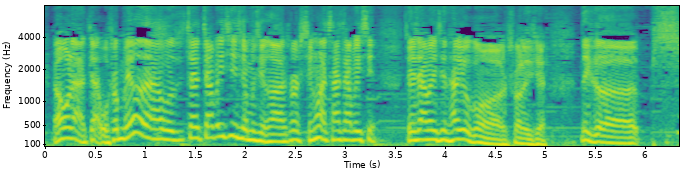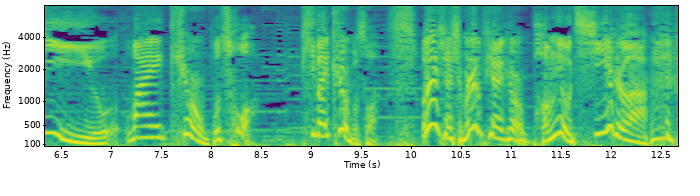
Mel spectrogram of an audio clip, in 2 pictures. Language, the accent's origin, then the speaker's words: Chinese; Changchun, Jilin, China; also born or lived in Zhejiang; now in Beijing, China; 我的父亲是黑龙江，然后他当兵的时候到了吉林长春，我是在长春出生长大，但是我呢后来就是工作的时候，是在浙江工作，后来然后又到北京工作，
